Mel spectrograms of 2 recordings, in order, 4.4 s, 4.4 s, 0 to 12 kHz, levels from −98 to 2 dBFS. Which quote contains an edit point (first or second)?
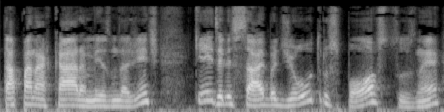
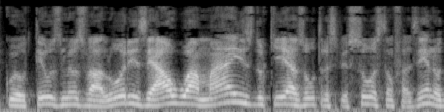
first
